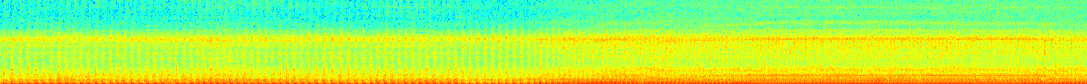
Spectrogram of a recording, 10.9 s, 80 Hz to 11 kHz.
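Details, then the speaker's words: 2006 Suzuki DR650 with FMF header, slip-on exhaust, and drilled airbox and carb slide, during idle screw adjustment: a thumping single-cylinder idle that rises and falls between two speeds without throttle. Hunting idle. "Yeah, see, it's kind of bouncing between the 2 again, ain't it? Yeah. You know, it picks up again."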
